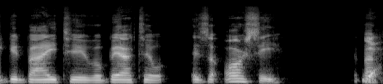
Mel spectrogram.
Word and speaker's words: Orsi: Is it Orsi? If I Yes. pronounced it right. Roberto Orsi.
